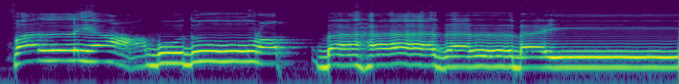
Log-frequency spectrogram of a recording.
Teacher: Nah, di ujung ayat 3 ada ta. Huruf ta-nya jika mati, maka kita pakai sifat huruf ta ketika mati, yaitu namanya hams. Ada suara lebih yang keluar dari mulut kita.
